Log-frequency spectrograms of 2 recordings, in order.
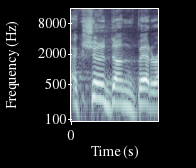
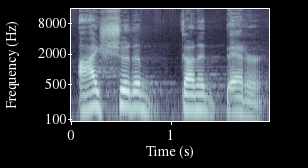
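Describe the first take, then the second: First: Self-punishing regret. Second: Humble confession. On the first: The grieving person punishing himself, mock anguish. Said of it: "self-inflicted penance". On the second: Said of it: "repent and simply say". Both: Retold or imitated.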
